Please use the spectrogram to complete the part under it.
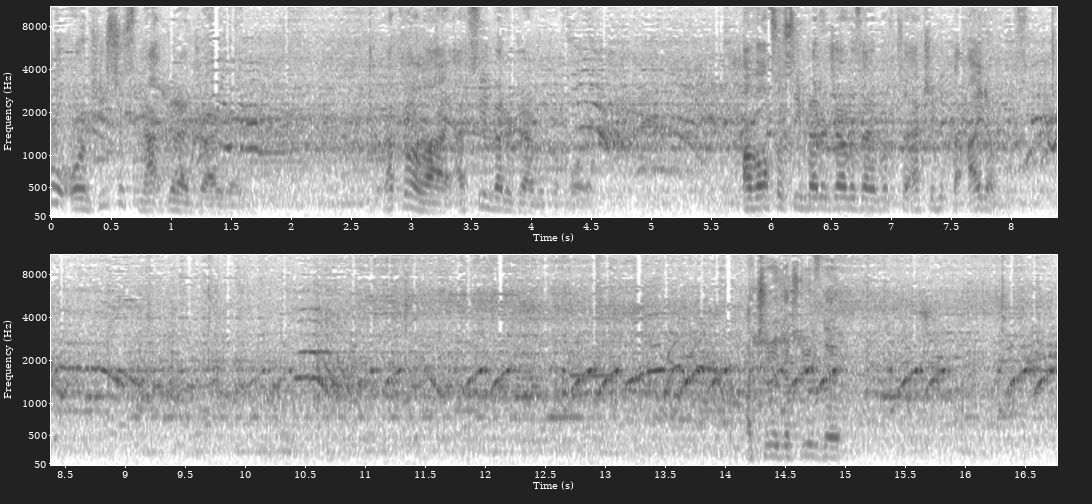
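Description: Upbeat game music plays through a television speaker.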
